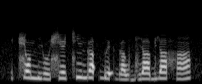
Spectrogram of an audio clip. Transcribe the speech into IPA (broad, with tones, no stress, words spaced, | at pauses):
t͡ɕɔ˦n̪ju˨˩ ɕe˧t͡ɕĩ˦ɡa˦ʔ be˨ʔɡa˨˩wd͡zja˧ bja˧hã˨˦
